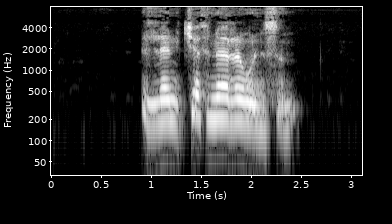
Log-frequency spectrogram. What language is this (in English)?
Kabyle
